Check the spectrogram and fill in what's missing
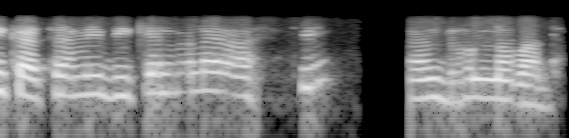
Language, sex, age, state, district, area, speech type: Bengali, female, 45-60, West Bengal, Paschim Bardhaman, urban, conversation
